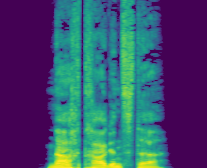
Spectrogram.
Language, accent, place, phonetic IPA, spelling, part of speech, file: German, Germany, Berlin, [ˈnaːxˌtʁaːɡənt͡stɐ], nachtragendster, adjective, De-nachtragendster.ogg
- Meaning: inflection of nachtragend: 1. strong/mixed nominative masculine singular superlative degree 2. strong genitive/dative feminine singular superlative degree 3. strong genitive plural superlative degree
